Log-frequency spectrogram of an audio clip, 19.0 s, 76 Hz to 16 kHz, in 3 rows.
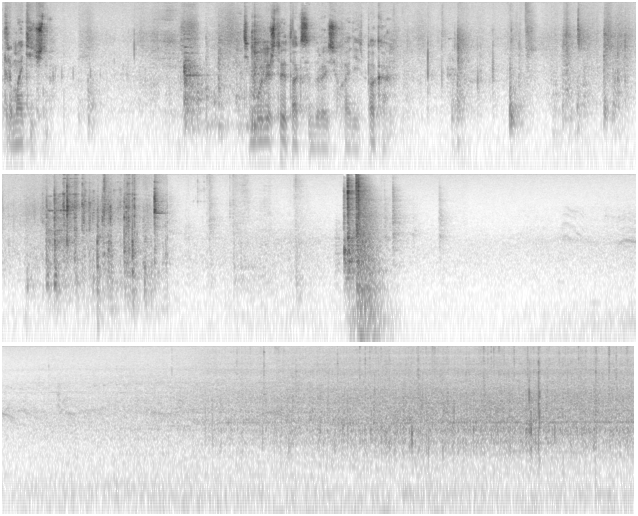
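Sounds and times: footsteps: 0.6 - 2.7, 3.8 - 7.4
door slamming shut: 9.7 - 10.4
car approaching on dirt track: 11.9 - 19.0.

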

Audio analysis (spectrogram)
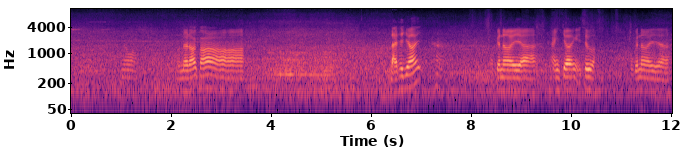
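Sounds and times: motorbike and scooter traffic: 0.0 - 12.0.

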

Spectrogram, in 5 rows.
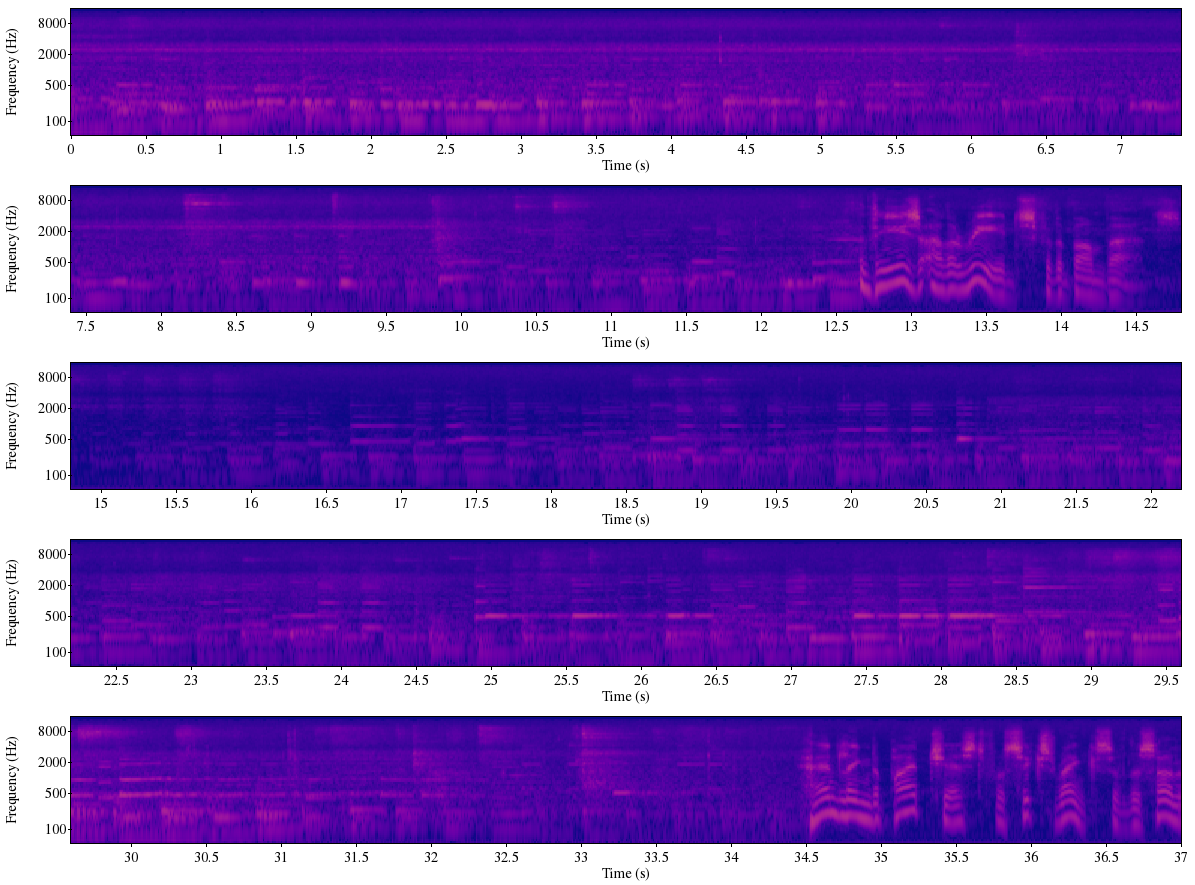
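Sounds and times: guitar-led background music: 0.0 - 14.1, 15.2 - 35.2.

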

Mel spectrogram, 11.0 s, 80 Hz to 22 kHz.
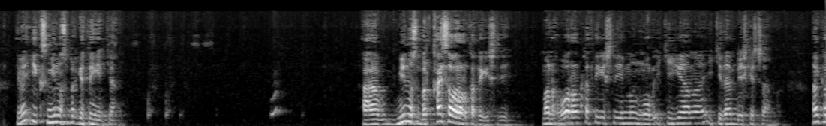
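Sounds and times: marker squeaking on a whiteboard: 1.7 - 4.2.

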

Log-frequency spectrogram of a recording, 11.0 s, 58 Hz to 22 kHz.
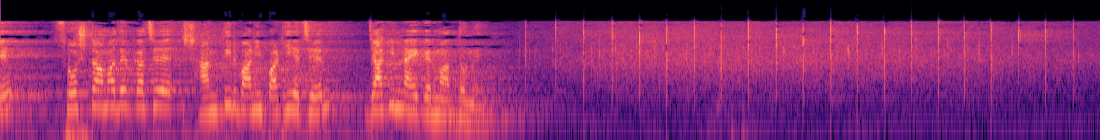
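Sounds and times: audience applauding: 5.2 - 11.0
sharp evenly timed claps: 5.2 - 11.0.

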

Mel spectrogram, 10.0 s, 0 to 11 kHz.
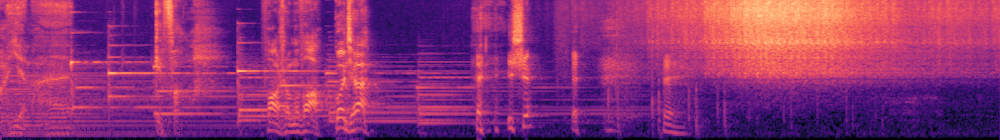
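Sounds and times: high hissing noise: 6.0 - 10.0.

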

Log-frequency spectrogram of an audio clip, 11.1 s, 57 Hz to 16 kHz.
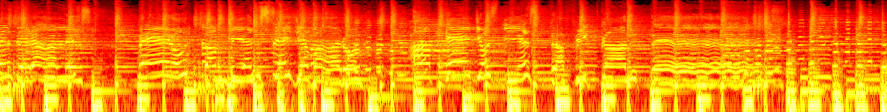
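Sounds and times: accordion melody: 0.0 - 11.0
bass and drums: 0.0 - 11.0.

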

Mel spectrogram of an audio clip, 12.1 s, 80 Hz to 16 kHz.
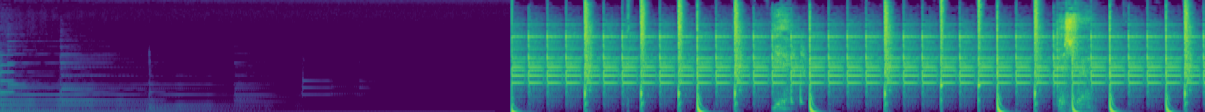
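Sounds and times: deep kick drum: 8.1 - 8.4, 10.0 - 11.9.

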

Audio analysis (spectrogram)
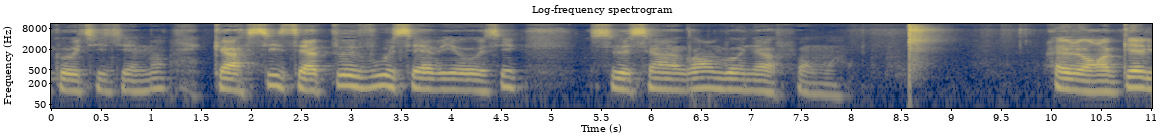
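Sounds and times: person speaking: 0.0 - 4.8, 5.4 - 8.1, 10.0 - 11.0.

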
